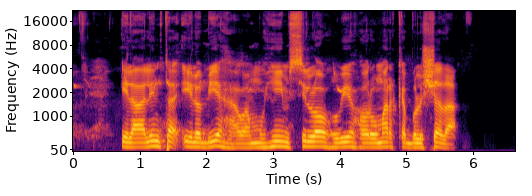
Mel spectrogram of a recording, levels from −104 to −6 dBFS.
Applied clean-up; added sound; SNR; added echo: neural mask model Resemble Enhance denoiser.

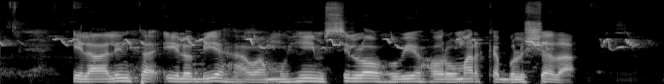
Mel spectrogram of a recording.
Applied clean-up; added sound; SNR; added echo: neural mask model RNNoise.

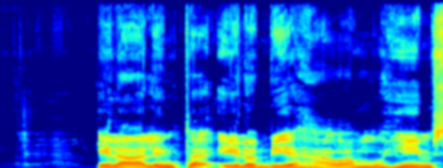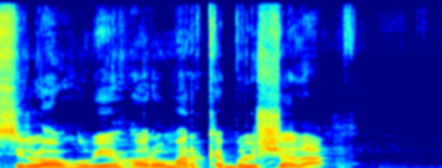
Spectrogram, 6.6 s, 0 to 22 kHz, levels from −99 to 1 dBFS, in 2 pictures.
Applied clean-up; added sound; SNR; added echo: neural mask model DeepFilterNet 3.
